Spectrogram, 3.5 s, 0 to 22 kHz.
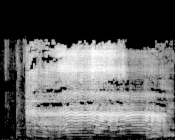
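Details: Wild sika deer coming out of the woods at Nara Park, Japan, in September 2017; a long, strained, wailing cry that dips, rises and swells for about three seconds, harsh and rich in overtones, with faint voices before it.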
